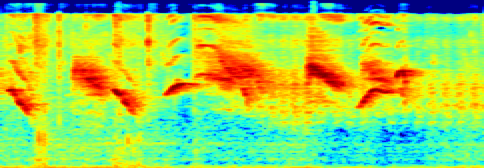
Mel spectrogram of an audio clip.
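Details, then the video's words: Sirtu (cipow) songbird singing actively with melodious whistling: a quick series of clear slurred whistles, some falling and some rising, with short buzzy notes between them, separated by brief pauses. A low steady hum runs beneath. "siulan merdu burung sirtu cipow gacor"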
